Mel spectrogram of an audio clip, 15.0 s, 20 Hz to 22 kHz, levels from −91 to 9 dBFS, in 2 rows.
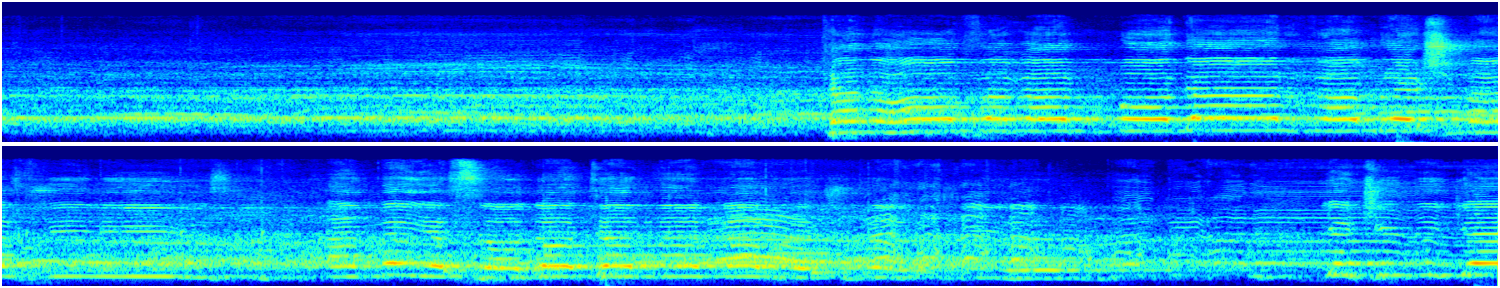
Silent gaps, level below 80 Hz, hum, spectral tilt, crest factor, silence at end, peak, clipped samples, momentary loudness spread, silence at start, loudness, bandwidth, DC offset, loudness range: none; -82 dBFS; none; -0.5 dB/octave; 16 dB; 0 s; -14 dBFS; under 0.1%; 13 LU; 0 s; -30 LUFS; 15.5 kHz; under 0.1%; 9 LU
